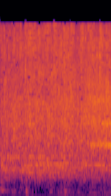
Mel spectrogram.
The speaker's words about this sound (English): The crowd goes wild.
